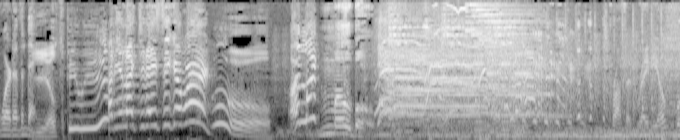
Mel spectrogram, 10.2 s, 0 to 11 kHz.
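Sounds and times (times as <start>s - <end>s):
speech: 0.0s - 7.1s, 9.2s - 10.1s
audience screaming and yelling on a cue word: 5.6s - 8.8s
laughter: 7.4s - 9.5s.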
